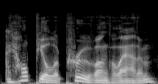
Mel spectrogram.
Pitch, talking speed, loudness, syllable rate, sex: 110 Hz, 225 wpm, -16 LUFS, 6.8 syllables/s, male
